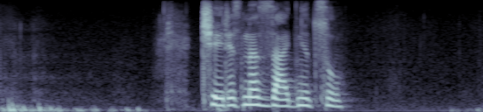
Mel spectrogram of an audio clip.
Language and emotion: Russian, angry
